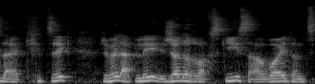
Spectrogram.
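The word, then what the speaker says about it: Jodorowsky: Je pense que Hodorovski se prononce comme ça normalement, mais j'ai un peu une misère à le prononcer comme ça.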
